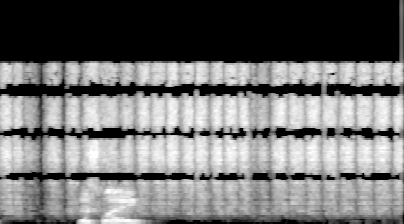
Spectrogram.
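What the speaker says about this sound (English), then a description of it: "on the sandpaper, just to dress it, I go back and forth this way" A resin bonded sharpening stone is rubbed back and forth on sandpaper to dress it flat, giving one short, close scraping stroke that stands out above a steady background hum.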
